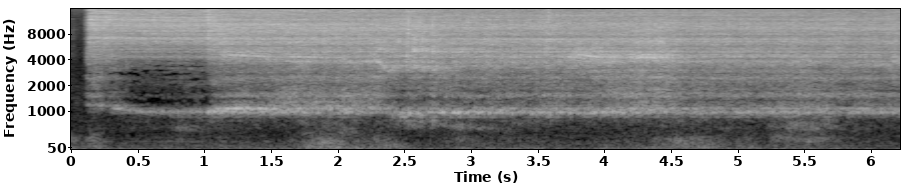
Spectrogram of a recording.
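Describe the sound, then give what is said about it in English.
A continuous aerosol hiss of hairspray being sprayed into a drink, steady and fairly loud, starting abruptly and holding for about six seconds with a broad, airy high-pitched rush and no voices. “And I'm just, while he's away, I'm quickly just spraying this hairspray into his drink.”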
